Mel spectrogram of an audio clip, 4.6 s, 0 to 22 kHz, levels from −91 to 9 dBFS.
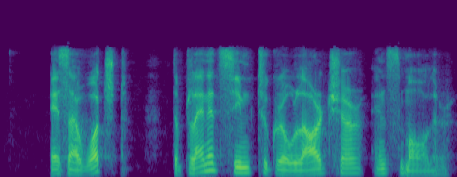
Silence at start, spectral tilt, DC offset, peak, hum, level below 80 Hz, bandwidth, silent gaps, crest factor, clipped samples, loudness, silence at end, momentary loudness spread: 0.5 s; -3.5 dB/octave; under 0.1%; 0 dBFS; none; -56 dBFS; 7.6 kHz; none; 20 dB; under 0.1%; -19 LUFS; 0.1 s; 11 LU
